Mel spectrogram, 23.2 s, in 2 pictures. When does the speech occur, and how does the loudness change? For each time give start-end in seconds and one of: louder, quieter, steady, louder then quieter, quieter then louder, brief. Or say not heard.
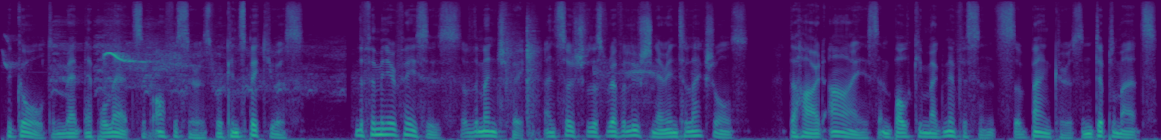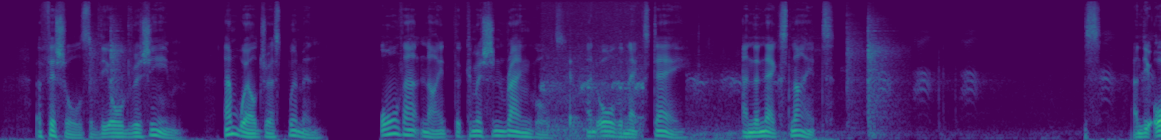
0.1-20.0 steady
22.4-23.1 brief.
